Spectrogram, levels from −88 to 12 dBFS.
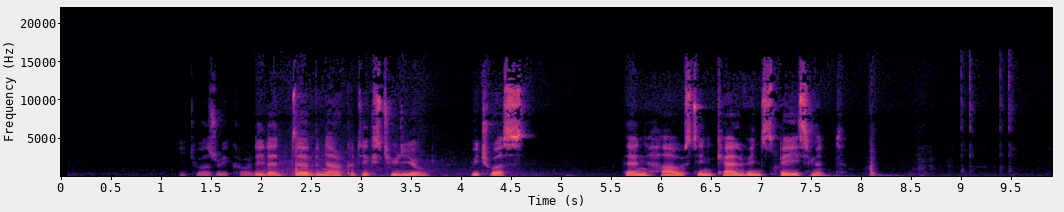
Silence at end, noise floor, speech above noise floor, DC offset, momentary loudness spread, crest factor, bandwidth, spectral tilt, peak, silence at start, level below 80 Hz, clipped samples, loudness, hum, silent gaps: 1.7 s; -73 dBFS; 51 dB; under 0.1%; 20 LU; 18 dB; 16 kHz; -4 dB/octave; -6 dBFS; 1.2 s; -52 dBFS; under 0.1%; -22 LUFS; none; none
